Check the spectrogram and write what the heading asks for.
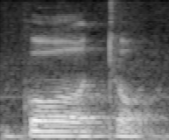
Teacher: we should pronounce it with the emphasis on the first syllable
